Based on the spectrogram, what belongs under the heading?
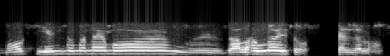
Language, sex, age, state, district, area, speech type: Assamese, male, 45-60, Assam, Lakhimpur, rural, conversation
